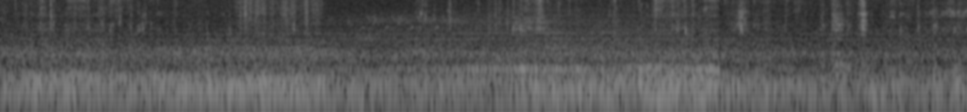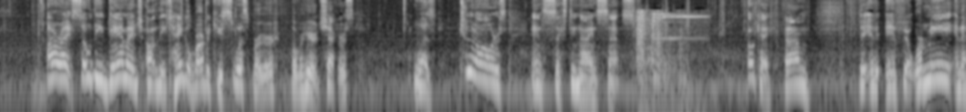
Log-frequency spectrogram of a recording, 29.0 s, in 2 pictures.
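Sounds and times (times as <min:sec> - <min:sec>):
man chewing a burger: 0:00.0 - 0:04.8, 0:06.0 - 0:15.3, 0:19.7 - 0:21.4.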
